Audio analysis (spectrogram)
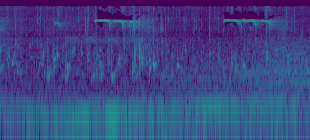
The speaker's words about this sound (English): We're listening to the creek here, the water. It's gently washing over the moss-filled rocks.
